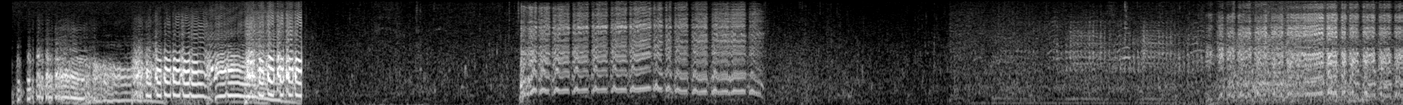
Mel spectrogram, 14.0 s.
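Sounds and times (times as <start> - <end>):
penguin braying call: 5.2 - 7.7, 10.6 - 14.0.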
